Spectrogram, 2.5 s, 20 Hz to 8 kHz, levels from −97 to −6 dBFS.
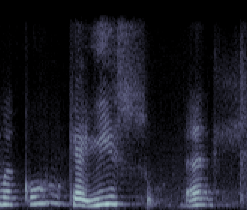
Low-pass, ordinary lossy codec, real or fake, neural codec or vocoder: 7.2 kHz; AAC, 48 kbps; fake; codec, 16 kHz, 1 kbps, X-Codec, HuBERT features, trained on general audio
